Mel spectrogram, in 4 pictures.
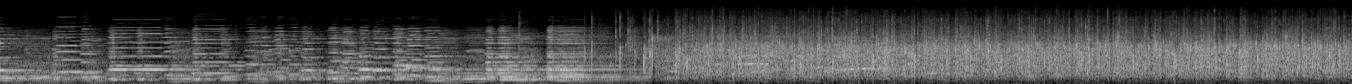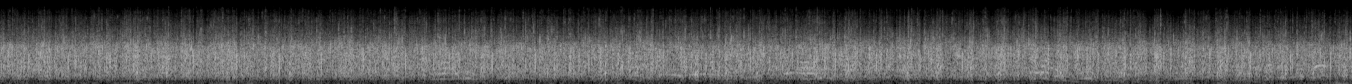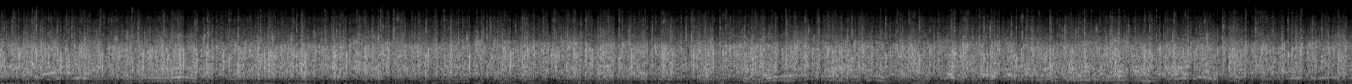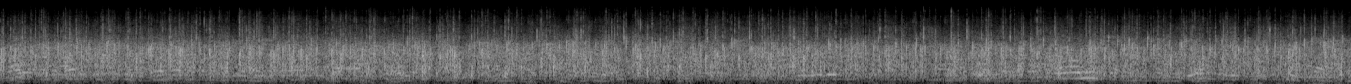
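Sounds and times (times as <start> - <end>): audience applauding: 5.1 - 54.0.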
